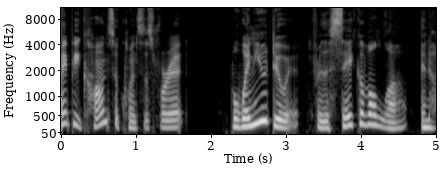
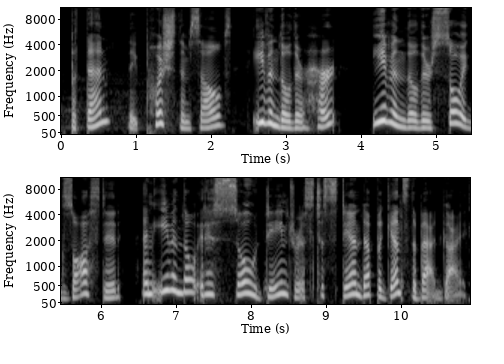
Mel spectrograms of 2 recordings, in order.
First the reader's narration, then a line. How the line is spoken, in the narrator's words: Jannah exclaimed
